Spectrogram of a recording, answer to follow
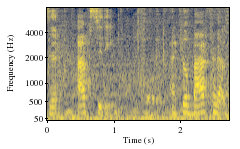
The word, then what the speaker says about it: ABCDE: Obviously, it's a bad thing for that man to do that, but the mom named her ABCDE, and she apparently pronounces it Absidy.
